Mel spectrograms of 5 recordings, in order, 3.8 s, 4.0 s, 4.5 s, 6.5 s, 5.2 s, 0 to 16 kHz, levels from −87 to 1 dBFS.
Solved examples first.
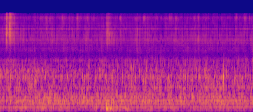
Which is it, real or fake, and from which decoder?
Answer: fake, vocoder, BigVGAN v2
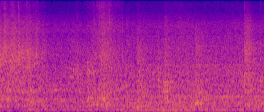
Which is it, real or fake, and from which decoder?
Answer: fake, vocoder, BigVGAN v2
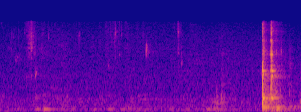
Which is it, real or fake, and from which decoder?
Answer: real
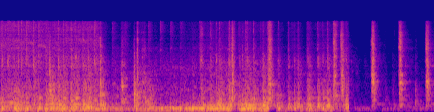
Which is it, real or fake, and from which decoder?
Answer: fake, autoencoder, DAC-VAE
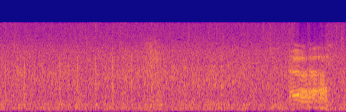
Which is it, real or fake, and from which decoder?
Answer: real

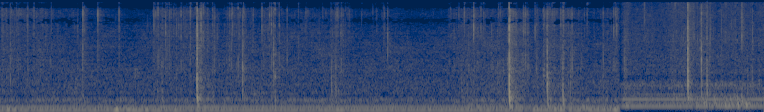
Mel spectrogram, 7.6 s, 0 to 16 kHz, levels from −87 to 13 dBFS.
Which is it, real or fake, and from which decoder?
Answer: real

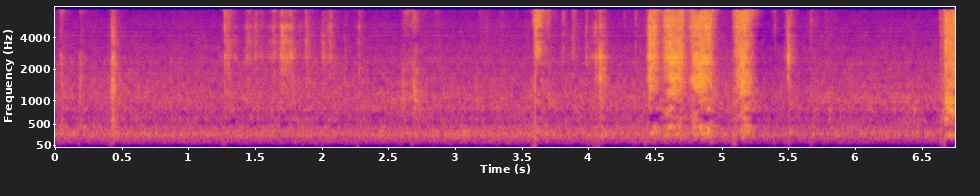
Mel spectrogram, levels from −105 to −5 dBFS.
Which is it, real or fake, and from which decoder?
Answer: fake, vocoder, Vocos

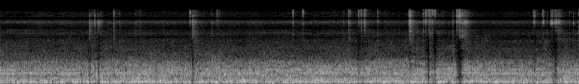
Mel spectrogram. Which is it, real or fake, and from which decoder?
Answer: fake, codec, SNAC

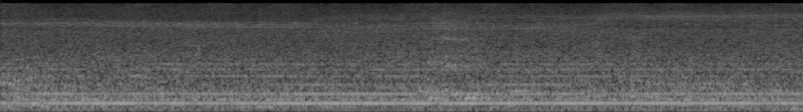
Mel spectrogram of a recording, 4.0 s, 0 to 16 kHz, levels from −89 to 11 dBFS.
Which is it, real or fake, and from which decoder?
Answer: real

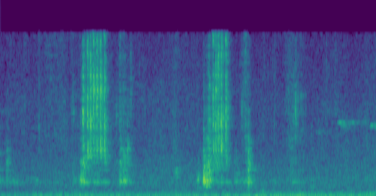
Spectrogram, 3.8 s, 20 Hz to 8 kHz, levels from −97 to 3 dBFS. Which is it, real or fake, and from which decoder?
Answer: real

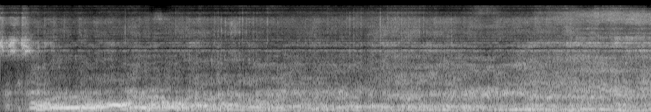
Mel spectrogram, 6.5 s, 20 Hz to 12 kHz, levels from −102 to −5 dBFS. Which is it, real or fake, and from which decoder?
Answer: fake, codec, SNAC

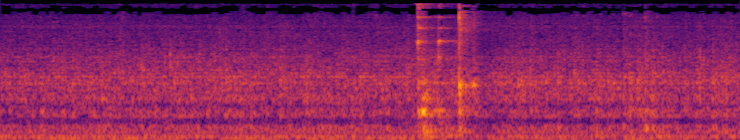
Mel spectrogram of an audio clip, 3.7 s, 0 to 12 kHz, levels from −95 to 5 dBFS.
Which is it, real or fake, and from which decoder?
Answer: real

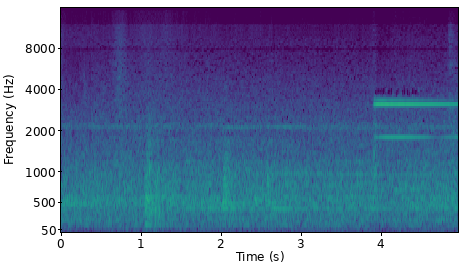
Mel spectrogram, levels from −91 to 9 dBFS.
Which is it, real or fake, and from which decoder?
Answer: real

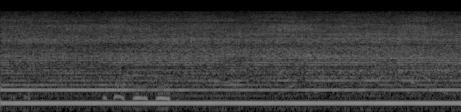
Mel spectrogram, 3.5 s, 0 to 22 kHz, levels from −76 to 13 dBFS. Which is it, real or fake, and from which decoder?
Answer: real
